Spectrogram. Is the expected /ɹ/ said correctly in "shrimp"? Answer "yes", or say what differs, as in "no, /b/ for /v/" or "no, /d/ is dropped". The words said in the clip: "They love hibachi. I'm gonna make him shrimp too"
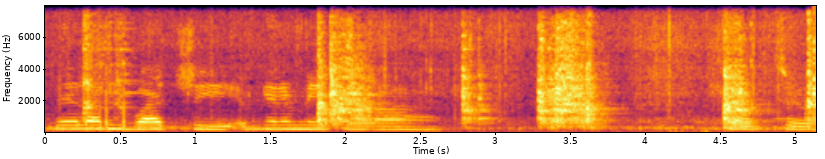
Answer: no, /ɹ/ is dropped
